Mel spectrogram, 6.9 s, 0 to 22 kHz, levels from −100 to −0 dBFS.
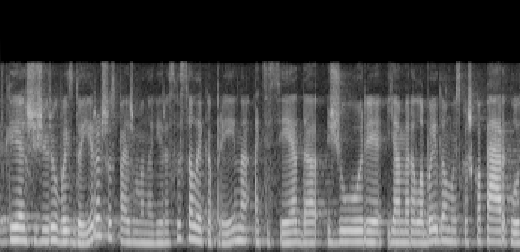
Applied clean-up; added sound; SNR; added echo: none; none; none; none.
